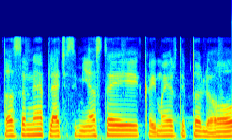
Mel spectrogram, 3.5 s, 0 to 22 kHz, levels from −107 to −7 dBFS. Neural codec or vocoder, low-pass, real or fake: none; 7.2 kHz; real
